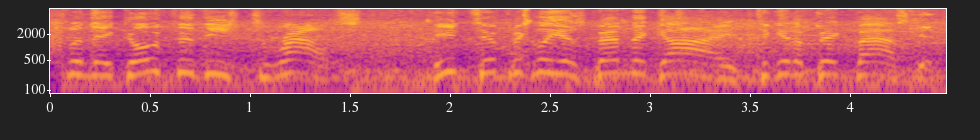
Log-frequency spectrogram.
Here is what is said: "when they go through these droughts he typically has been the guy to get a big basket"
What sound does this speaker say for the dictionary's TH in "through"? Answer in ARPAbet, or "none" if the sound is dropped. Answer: TH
